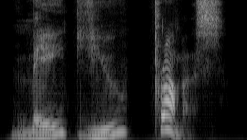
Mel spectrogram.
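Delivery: very slow, drawn out, measured speech. Narrating a story, the wife replies to her husband, said very slowly. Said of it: "said very slowly".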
